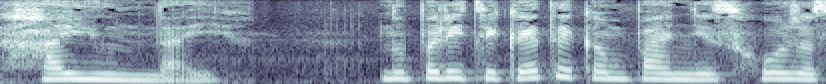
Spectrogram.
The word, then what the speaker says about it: Hyundai: В Америке произносят Hyundai. Hyundai like Sunday.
